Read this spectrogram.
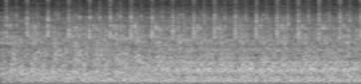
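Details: Older Kenworth diesel, broken down and smoking, cutout test planned: sharp, even ticking about six times a second over a steady idle; rhythmic top-end or injector tick, cause not yet found.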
